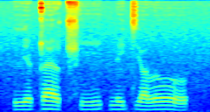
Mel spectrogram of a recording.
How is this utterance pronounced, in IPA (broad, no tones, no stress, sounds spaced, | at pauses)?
lʲ æ ʈ æ ʈ͡ʂʰ ĩ | ɳ i tʲ ɒ l o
